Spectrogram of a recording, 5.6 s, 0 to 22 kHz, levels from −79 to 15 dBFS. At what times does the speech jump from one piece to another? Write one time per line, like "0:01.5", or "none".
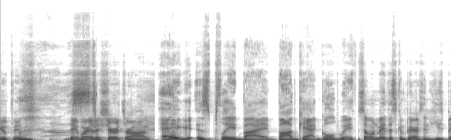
0:01.9
0:04.4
